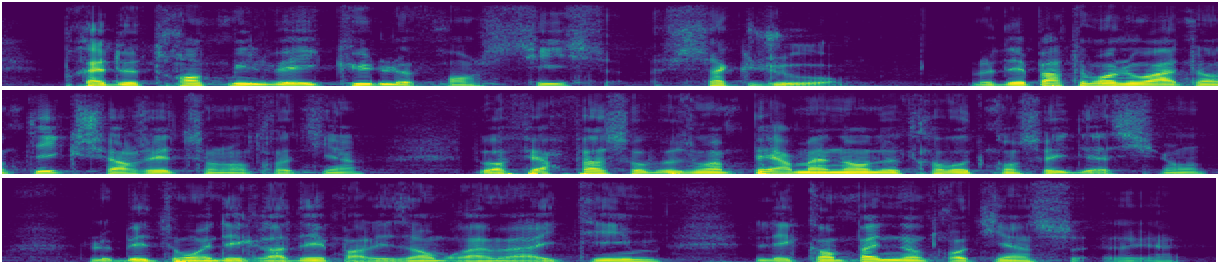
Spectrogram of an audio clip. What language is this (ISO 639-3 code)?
fra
